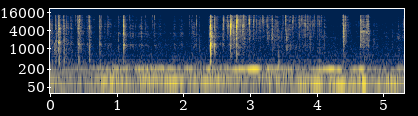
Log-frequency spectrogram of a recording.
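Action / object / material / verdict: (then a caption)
scrape / bar of soap scraped with a metal blade / soap / none. A metal blade scrapes and slices chunks off the surface of a solid oval orange soap bar held in the hand. It makes a quick, irregular run of crisp, bright scraping and crunching strokes, with a few sharper cuts standing out, over a faint low steady hum.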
